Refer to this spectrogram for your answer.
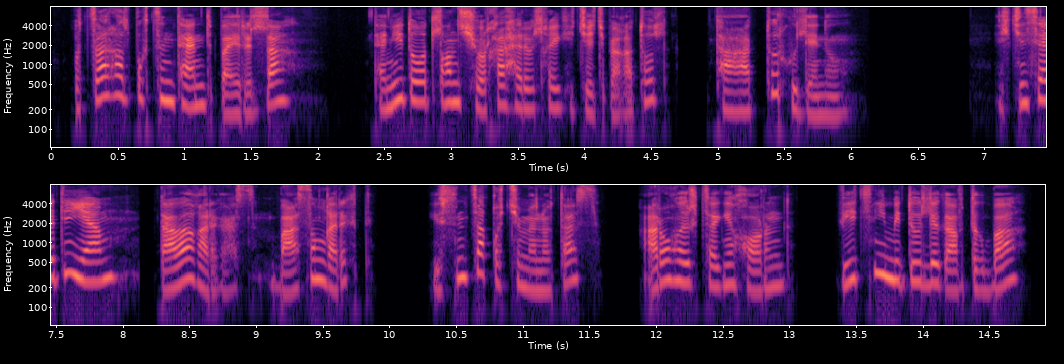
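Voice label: Mongolian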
